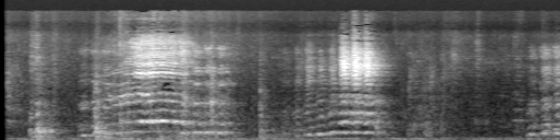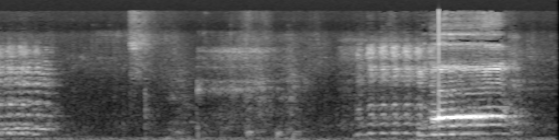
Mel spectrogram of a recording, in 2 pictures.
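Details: Boer goats bleating in a series of wavering, nasal calls, four main bleats spaced roughly two to three seconds apart, the last loudest, over a low steady hum.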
